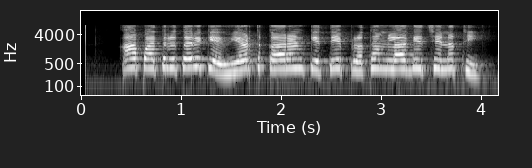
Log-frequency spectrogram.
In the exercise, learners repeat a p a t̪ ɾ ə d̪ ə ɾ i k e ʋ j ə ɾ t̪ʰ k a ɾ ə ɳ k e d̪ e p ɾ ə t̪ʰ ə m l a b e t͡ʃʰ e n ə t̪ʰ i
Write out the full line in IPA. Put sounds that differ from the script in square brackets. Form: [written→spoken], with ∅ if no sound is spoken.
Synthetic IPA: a p a t̪ ɾ ə [d̪→t̪] ə ɾ i k e ʋ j ə ɾ t̪ʰ k a ɾ ə ɳ k e [d̪→t̪] e p ɾ ə t̪ʰ ə m l a [b→ɡ] e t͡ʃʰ e n ə t̪ʰ i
